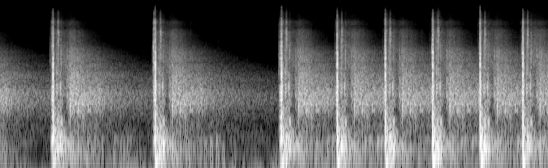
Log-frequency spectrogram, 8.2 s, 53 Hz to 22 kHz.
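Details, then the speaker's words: AR-15 with a Bear Creek Arsenal .223 Wylde upper, after fitting a heavier buffer spring and buffer to cure light-strike misfires from the bolt not closing: six sharp shots about every 0.7 seconds with no dead clicks; cycles cleanly. "as you can see no issues still closes back just fine"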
